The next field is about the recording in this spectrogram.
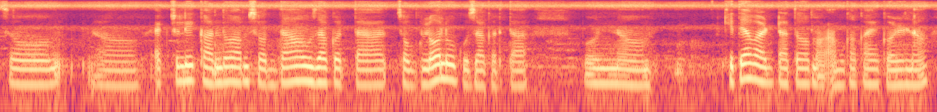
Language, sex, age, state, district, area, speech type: Goan Konkani, female, 30-45, Goa, Salcete, rural, spontaneous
